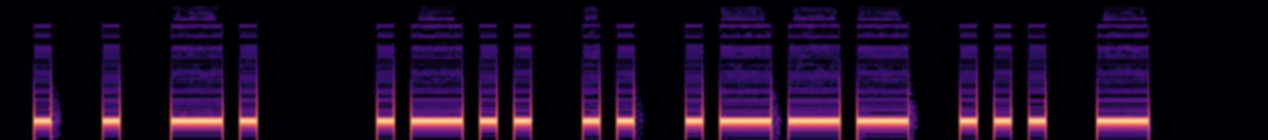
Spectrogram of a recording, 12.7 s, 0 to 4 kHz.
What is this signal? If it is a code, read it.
Morse code, heard as a keyed tone, about 7 wpm, 550 Hz. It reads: EEN LIJST
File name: Files Web tls / Morse on9fv / morse7kps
